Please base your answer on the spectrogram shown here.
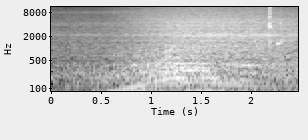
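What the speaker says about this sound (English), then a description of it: "I'm going to rev the engine" A 2010 Chevrolet Suburban LTZ with a 5.3 liter V8 revs up from idle, its low engine roar swelling steadily and holding for a couple of seconds, close and continuous.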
